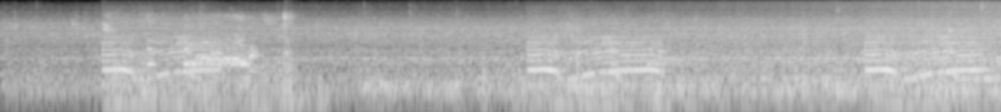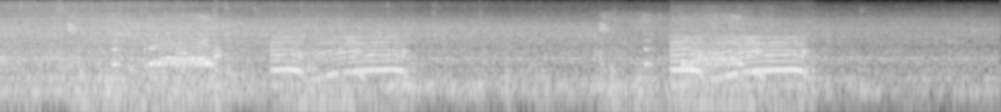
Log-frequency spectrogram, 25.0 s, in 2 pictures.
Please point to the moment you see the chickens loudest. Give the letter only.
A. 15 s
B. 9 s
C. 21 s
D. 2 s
A.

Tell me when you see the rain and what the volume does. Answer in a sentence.
The rain can be heard from 0.0 to 24.9 s, getting louder then quieter.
